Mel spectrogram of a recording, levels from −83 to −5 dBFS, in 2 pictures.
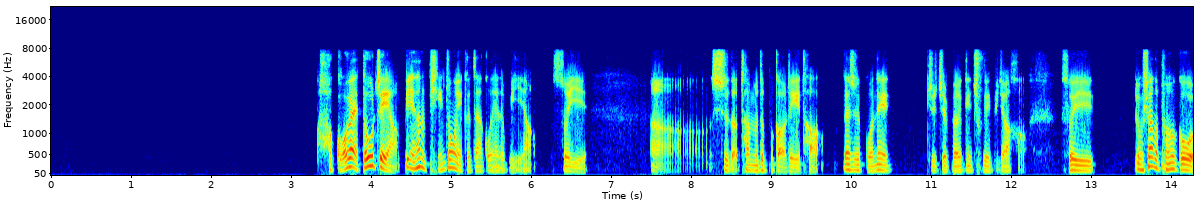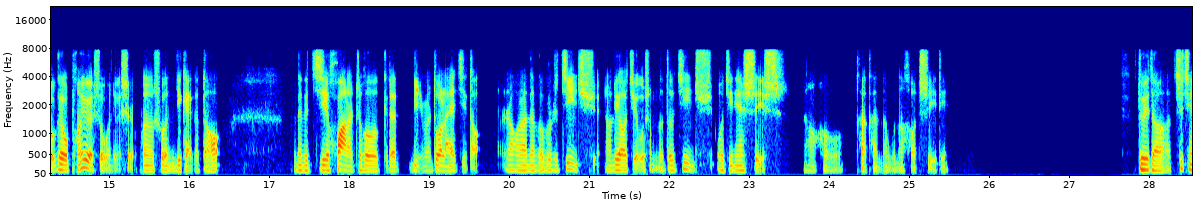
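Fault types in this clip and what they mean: Nothing here counts as a fault: the speech comes through the wideband phone coding just as that link is meant to sound, so there's nothing to list.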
